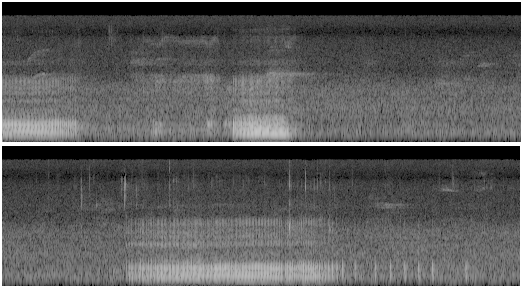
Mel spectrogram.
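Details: A Chihuahua not sharing with a poodle gives short low growls, then a longer rumbling growl of about two seconds, followed by faint clicking sounds; quiet background between.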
